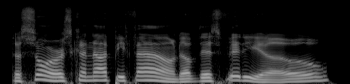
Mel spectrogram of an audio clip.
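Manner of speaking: slow, oddly inflected speech. Mocking the video narrator's line about the source: imitating slow speech, weird inflection. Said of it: "I can barely do it".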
